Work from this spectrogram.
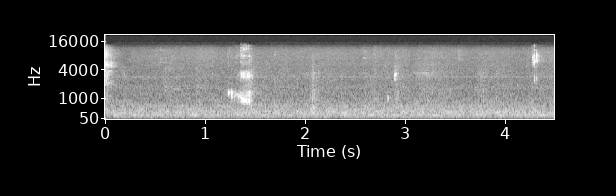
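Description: Someone bites into a crunchy baked cheese crisp, giving a few faint, sharp crackles and crunches spaced apart, heard close and quiet with no talking.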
